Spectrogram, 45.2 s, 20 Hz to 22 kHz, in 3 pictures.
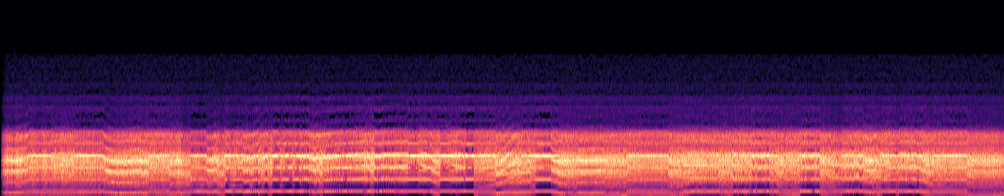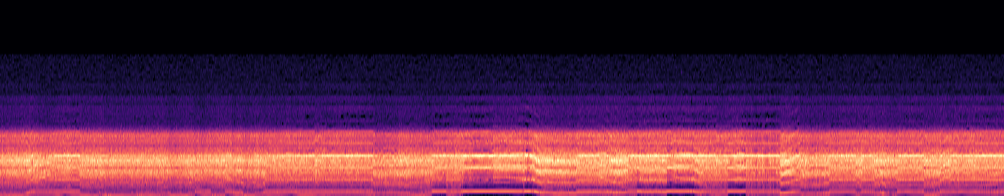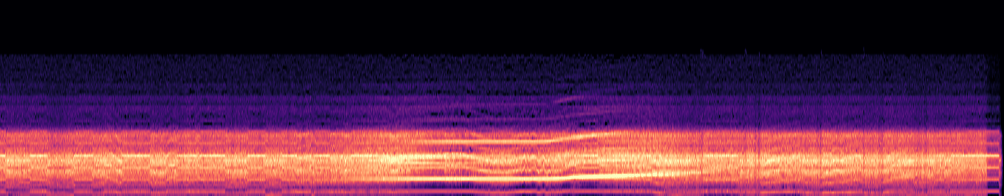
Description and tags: Sunshine sugar (stereo guitar feedback)
Stereo feedback from an electric guitar through a Fender 75 amplifier while playing around with a delay pedal. Originally appears in the outro of 'Sunshine sugar' off the 'Lines EP'.
delay, distortion, effect, electric-guitar, feedback, noise, sound, stereo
